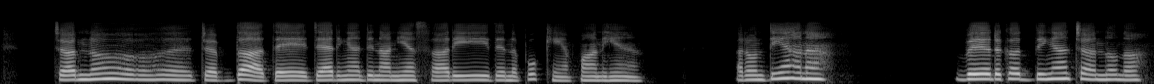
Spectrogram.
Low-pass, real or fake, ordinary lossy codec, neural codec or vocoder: none; fake; none; codec, 16 kHz, 0.2 kbps, FocalCodec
